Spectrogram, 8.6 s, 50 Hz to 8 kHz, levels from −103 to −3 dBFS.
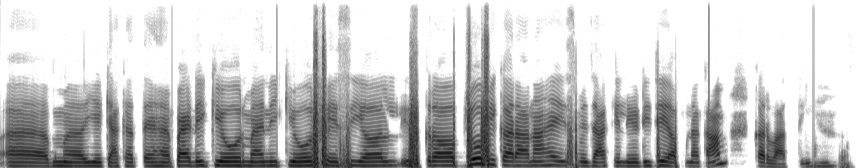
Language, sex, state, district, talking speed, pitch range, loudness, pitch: Hindi, female, Uttar Pradesh, Gorakhpur, 140 wpm, 170-190 Hz, -18 LUFS, 180 Hz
